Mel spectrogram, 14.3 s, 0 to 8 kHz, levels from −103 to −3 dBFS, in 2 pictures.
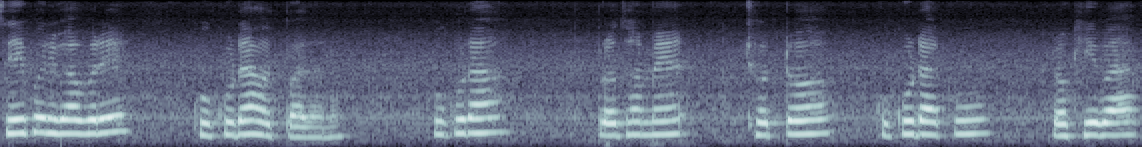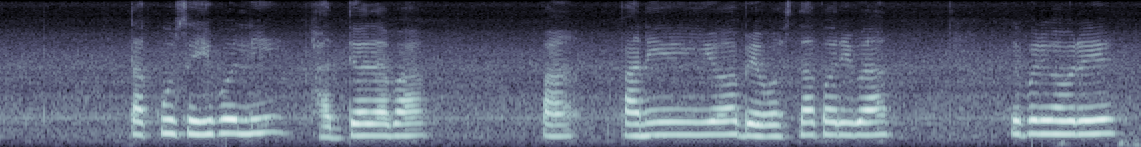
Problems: none marked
